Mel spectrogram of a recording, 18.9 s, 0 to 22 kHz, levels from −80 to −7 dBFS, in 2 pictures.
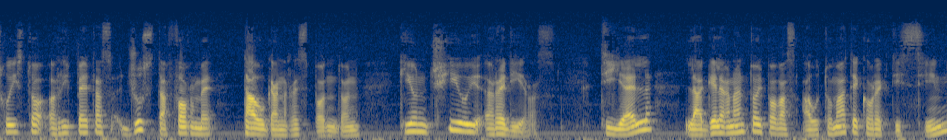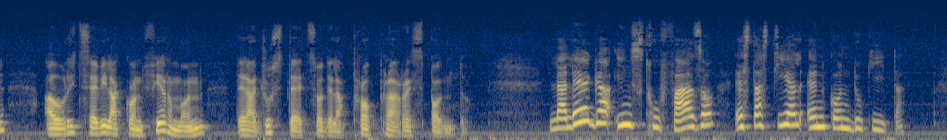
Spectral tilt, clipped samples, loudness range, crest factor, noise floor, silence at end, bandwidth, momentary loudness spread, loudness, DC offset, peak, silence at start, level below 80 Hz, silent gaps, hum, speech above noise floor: -6.5 dB/octave; under 0.1%; 4 LU; 20 dB; -42 dBFS; 0.45 s; 16 kHz; 11 LU; -21 LUFS; under 0.1%; 0 dBFS; 0 s; -48 dBFS; none; none; 22 dB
